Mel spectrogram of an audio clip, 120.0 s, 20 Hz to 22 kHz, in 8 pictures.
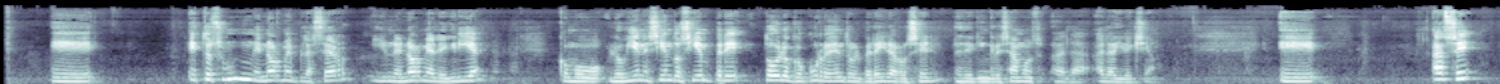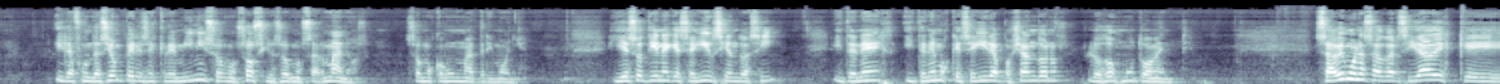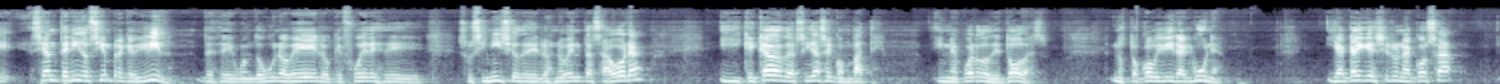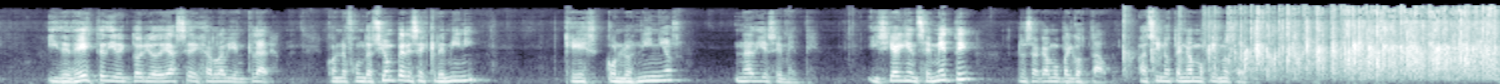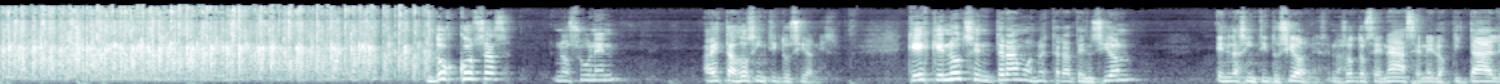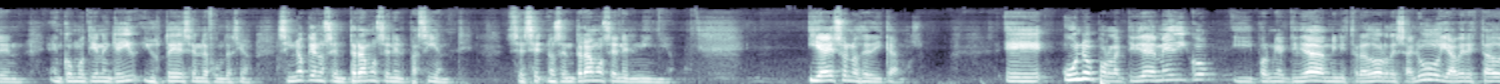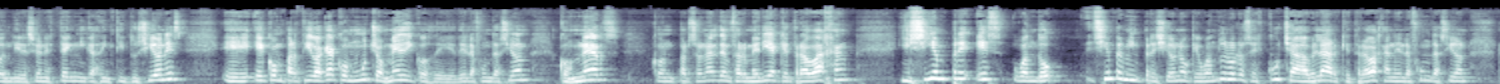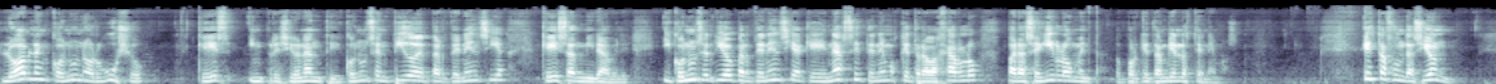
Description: Palabras del presidente de ASSE y del ministro de Salud Pública
El presidente de ASSE, Leonardo Cipriani, y el ministro de Salud Pública, Daniel Salinas, participaron este martes 15 en la inauguración de obras en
